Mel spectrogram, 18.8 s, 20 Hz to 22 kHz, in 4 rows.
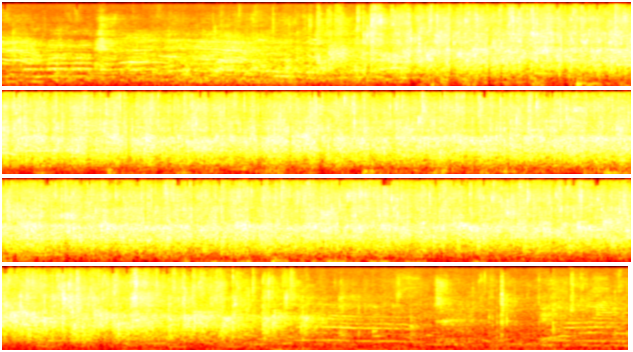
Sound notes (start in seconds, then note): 2.0 applause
